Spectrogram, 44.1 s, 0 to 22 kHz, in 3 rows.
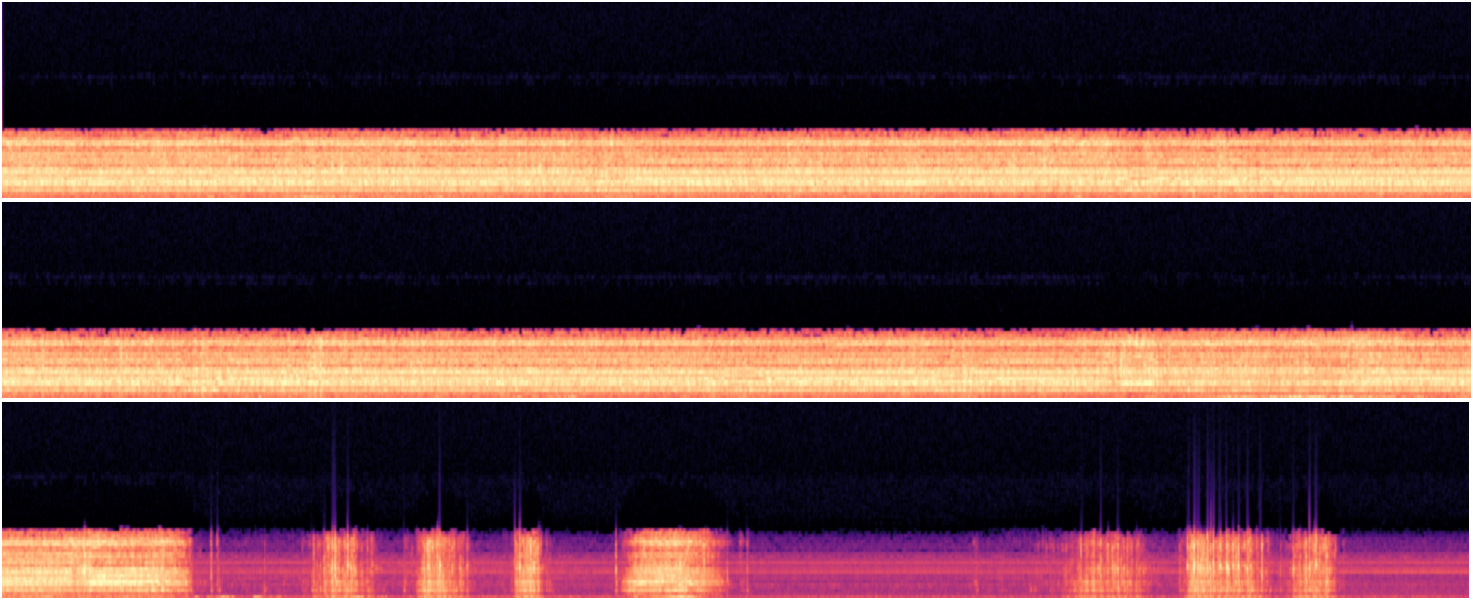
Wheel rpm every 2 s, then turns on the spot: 160, 160, 160, 170, 160, 160, 160, 160, 160, 160, 160, 160, 160, 160, 160, 80, 10, 30, 20, 0, 20, 10.
30-34 40-44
